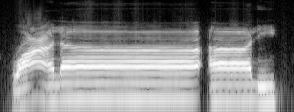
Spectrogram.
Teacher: تو یہ بھی مد منفصل ہے کہ الف مدہ کے بعد جو اگلا ورڈ ہے آلی، وہاں پر حمزہ آ گیا ہے. تو یہاں پر جو مد ہے مد منفصل ہے، 3 سے 4 الف کے برابر اس کو لمبا کریں گے. پڑھیں گے وعلی آلی، آ کو لمبا کریں گے، اس کے اوپر کھڑی زبر ہے.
